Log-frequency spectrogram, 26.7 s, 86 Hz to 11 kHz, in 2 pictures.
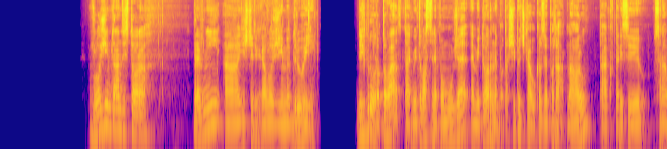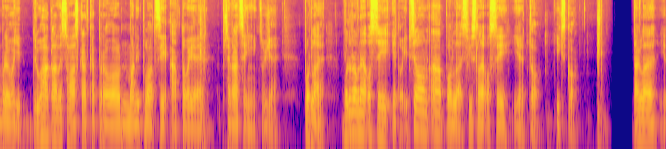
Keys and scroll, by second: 4.3 Escape, 5.6 ctrl+c, 6.1 ctrl+v, 7.3 r, 7.4 r, 17.3 y, 20.6-23.5 typing, 25.0-25.8 typing.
